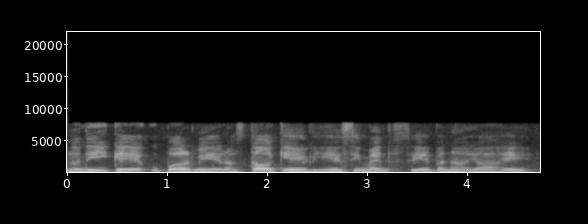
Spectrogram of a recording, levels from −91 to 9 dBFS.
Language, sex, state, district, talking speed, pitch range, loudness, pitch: Hindi, female, Arunachal Pradesh, Lower Dibang Valley, 140 wpm, 200-220 Hz, -17 LUFS, 210 Hz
